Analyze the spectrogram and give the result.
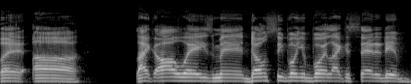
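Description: Over a quiet background, a man speaks in a bright, sharp tone with fairly even intonation, the sound dry with no echo. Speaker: YouTuber. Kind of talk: casual vlog chat.

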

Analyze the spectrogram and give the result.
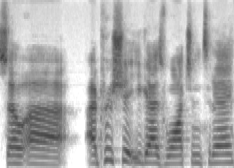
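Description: This is a man speaking. He has an American accent. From Ohio, US Midwest. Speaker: watch and style YouTuber. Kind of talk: casual vlog talk to camera.

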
